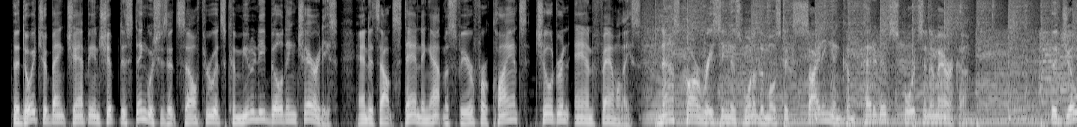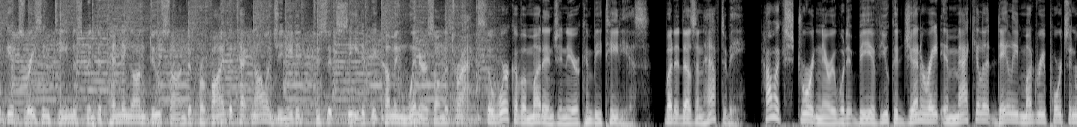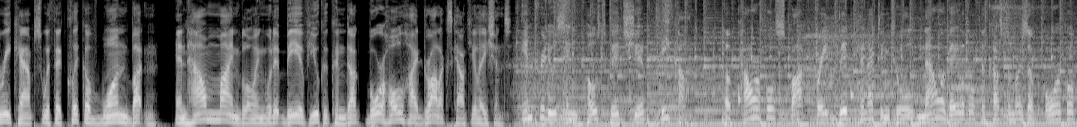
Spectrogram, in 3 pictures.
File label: Corporate Narration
